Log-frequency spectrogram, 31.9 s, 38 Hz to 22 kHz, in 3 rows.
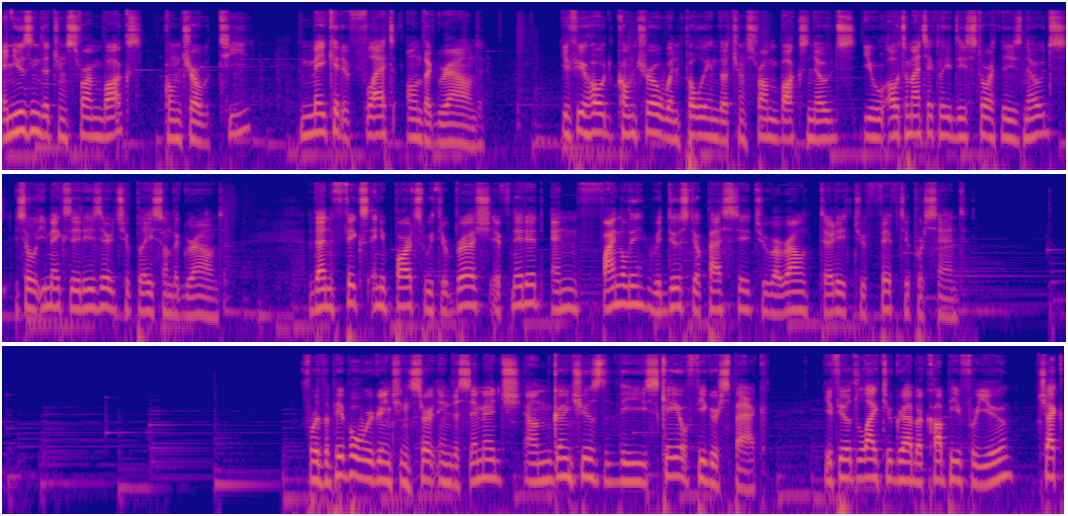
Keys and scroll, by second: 0.2 ctrl+j, 0.6 ctrl+t, 2.5 Escape, 4.3 ctrl+t, 15.1 v, 16.1 5, 16.6 3, 18.1 ctrl+j, 18.2 ctrl+t, 19.1 4, 19.4 3, 19.8 ctrl+j, 19.9 ctrl+z, 19.9 ctrl+t, 20.4 3, 20.6 Up, 21.1 ctrl+j, 21.1 ctrl+t, 21.9-26.9 typing, 28.9 BackSpace.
